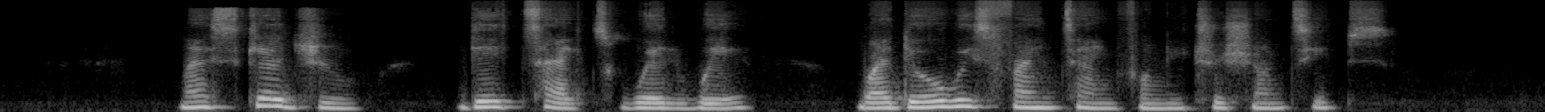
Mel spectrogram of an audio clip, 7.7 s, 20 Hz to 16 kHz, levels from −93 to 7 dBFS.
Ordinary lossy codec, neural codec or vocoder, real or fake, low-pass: Opus, 16 kbps; autoencoder, 48 kHz, 32 numbers a frame, DAC-VAE, trained on Japanese speech; fake; 14.4 kHz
